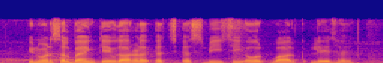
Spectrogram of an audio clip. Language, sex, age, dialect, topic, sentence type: Hindi, male, 18-24, Awadhi Bundeli, banking, statement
